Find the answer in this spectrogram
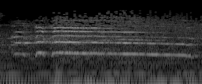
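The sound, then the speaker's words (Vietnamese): A rooster crowing outside at daybreak, one long, faint crow whose harmonic-rich tone drifts slightly lower toward the end over a low background rumble. “chờ tiếng gà trống gáy và tiếng chim hót líu lo bên ngoài báo hiệu trời sáng.”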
